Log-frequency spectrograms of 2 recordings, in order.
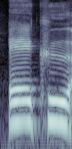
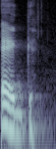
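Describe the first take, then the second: First: An extra vowel sound follows the final g. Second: The final g is released without a vowel. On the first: The speaker calls it wrong. "에그 아니고" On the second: The speaker calls it right. "살짝 발음해 주세요"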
